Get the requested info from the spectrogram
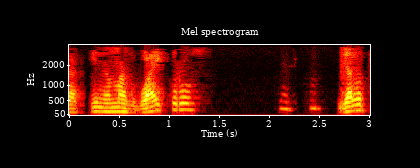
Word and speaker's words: Waycross: Ok, se escribe WAYCROSS, White Cross, así se escribe.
